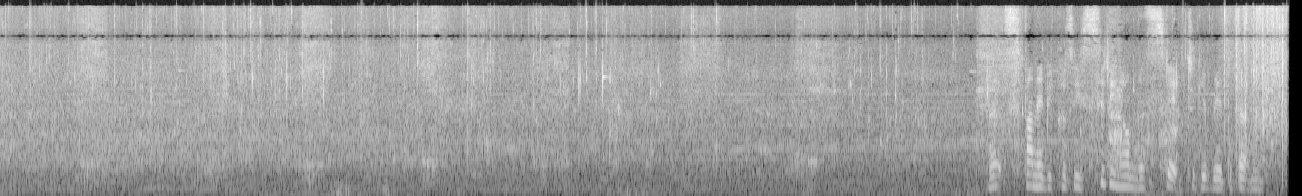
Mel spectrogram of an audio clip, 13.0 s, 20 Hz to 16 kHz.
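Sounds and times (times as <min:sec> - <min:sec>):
pool water trickling and lapping: 0:00.0 - 0:12.9
small splashes: 0:00.0 - 0:12.9
woman's voice: 0:09.9 - 0:12.9.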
